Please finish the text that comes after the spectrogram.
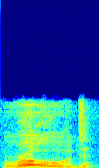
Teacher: Road also has a voiced D ending. Road. It's not wrote, unvoiced, it's road.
